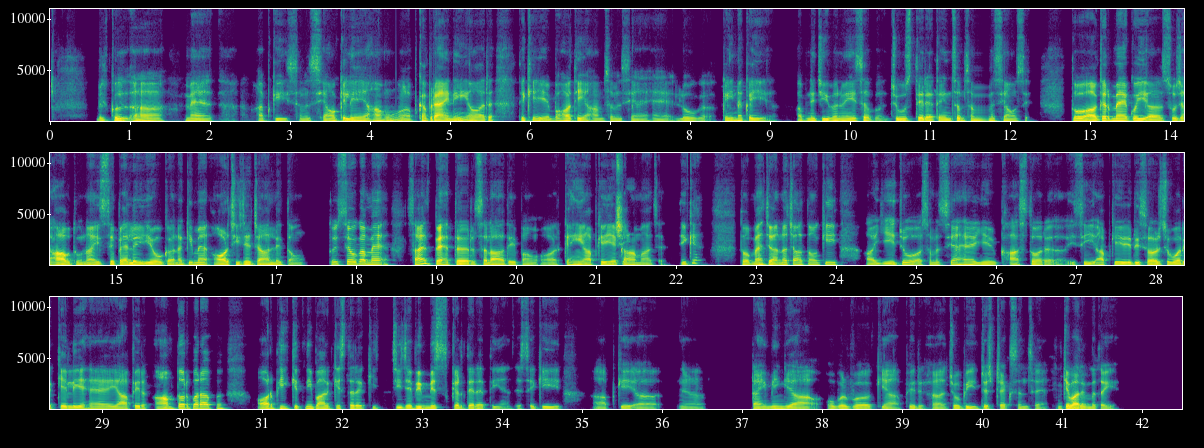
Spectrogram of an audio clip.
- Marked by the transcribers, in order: in English: "रिसर्च वर्क"; in English: "मिस"; in English: "टाइमिंग"; in English: "ओवरवर्क"; in English: "डिस्ट्रैक्शंस"
- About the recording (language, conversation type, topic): Hindi, advice, मैं बार-बार समय-सीमा क्यों चूक रहा/रही हूँ?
